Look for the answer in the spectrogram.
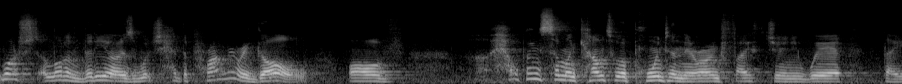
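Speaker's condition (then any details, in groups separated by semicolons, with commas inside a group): No condition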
